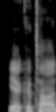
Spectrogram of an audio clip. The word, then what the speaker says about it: Qatar: UK, the Sleeping Giant, Australia, Qatar, I think, Qatar, that's how you pronounce it.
